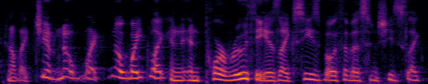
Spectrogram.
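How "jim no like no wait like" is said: protesting. Retold or imitated. Pleading with brother who doubts.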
